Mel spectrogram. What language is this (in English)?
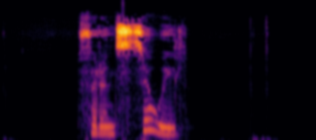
Kabyle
